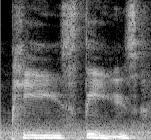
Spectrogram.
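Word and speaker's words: πίστις: In the Greek language, pistis, meaning faith, it's pronounced pistis, isn't just believing that God exists.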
